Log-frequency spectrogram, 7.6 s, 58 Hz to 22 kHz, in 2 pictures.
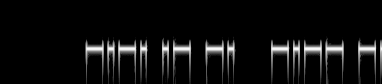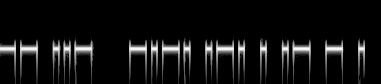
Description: Morse code, heard as a keyed tone, about 22 wpm, 700 Hz. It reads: CAN YOU CREATE
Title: Sentences from Top 1000 Words - Review Part 3 - 22wpm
